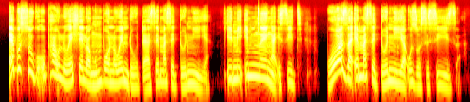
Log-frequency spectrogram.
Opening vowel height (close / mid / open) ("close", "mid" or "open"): mid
